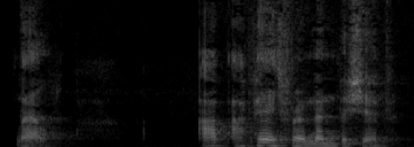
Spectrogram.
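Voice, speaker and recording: Somewhat breathy, a woman with a Teesside accent speaks at a moderate pace. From northern England, Teesside (Stockton). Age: 60s. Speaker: retired gym member. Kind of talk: podcast interview.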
